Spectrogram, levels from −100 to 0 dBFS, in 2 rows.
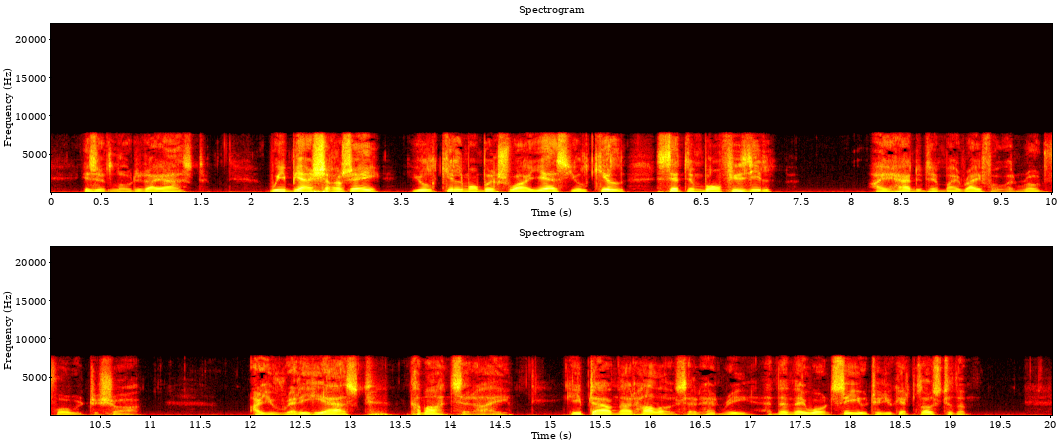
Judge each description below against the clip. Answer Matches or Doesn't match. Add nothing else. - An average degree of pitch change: Doesn't match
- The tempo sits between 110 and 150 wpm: Doesn't match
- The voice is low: Matches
